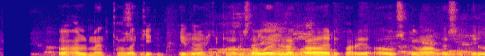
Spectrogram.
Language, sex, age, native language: Icelandic, male, 18-19, Icelandic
